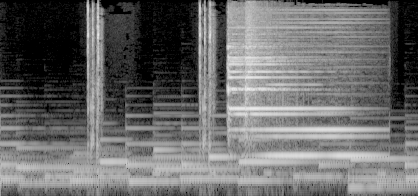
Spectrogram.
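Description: Soft piano background music, overlaid with a subscribe-button sound effect: two sharp mouse clicks about one and two seconds in, followed by a notification bell ding that rings for well over a second.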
